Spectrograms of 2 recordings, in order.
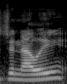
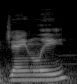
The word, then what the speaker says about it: Janelle: Jane is so my name is Janelle, and usually people say, like, when they pronounce it, they say Jane Lee.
